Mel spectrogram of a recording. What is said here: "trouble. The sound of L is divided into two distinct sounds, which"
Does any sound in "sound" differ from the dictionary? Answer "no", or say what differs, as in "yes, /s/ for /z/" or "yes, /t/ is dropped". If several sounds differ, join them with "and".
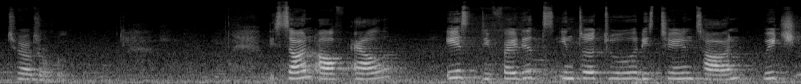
yes, /d/ is dropped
